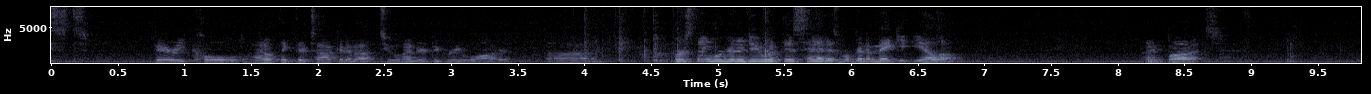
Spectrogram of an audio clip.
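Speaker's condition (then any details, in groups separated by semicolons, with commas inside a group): No condition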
